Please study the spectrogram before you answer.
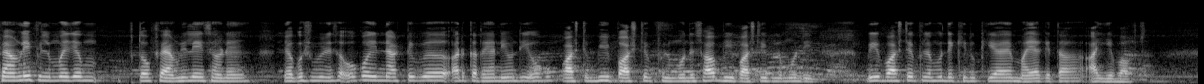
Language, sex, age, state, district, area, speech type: Dogri, male, 18-30, Jammu and Kashmir, Kathua, rural, spontaneous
